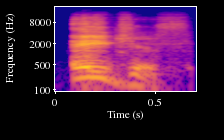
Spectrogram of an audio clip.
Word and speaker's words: Aegis: Yeah, like pretend it's a J and then you're all good. Aegis.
